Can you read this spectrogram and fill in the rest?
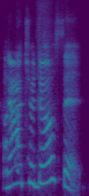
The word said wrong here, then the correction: Nacogdoches: No, nacho doches. Nacho doches.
